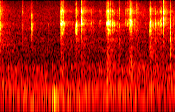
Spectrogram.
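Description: Poker chips clicking together as they are handled at the table: a string of light, separate clicks, several a second.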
